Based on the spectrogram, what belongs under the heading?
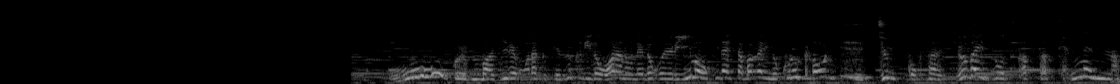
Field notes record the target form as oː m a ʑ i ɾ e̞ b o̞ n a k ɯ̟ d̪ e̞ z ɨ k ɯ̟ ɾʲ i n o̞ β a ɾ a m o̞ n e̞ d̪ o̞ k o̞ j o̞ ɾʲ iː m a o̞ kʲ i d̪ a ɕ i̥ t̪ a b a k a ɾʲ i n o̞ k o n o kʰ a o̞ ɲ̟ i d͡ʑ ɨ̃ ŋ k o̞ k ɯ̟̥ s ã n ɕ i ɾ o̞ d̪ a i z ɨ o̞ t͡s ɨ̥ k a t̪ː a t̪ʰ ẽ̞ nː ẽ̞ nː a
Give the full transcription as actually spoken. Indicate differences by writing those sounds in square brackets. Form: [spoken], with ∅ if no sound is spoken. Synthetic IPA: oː m a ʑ i ɾ e̞ [m] o̞ n a k ɯ̟ [t̪] e̞ z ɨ k ɯ̟ ɾʲ i n o̞ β a ɾ a [n] o̞ n e̞ d̪ o̞ k o̞ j o̞ ɾʲ iː m a o̞ kʲ i d̪ a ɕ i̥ t̪ a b a k a ɾʲ i n o̞ k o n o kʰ a o̞ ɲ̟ i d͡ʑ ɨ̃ ŋ k o̞ k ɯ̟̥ s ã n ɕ i ɾ o̞ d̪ a i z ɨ o̞ t͡s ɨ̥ k a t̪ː a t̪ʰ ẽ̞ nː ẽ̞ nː a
